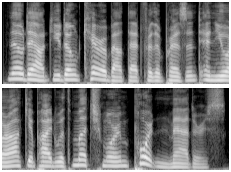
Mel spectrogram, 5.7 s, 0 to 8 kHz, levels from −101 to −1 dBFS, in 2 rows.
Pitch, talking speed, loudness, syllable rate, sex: 155 Hz, 200 wpm, -17 LUFS, 4.9 syllables/s, male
